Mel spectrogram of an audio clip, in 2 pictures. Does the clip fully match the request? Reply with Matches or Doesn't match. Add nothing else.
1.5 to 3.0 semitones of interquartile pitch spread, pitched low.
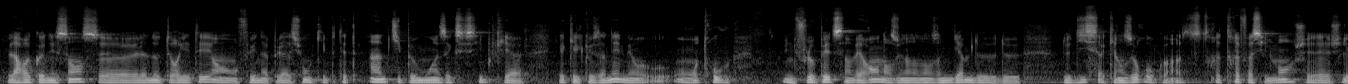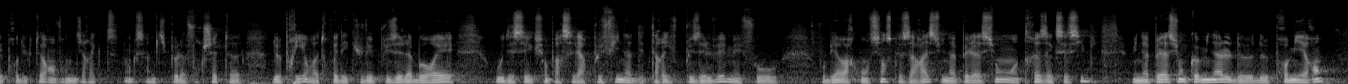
Matches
